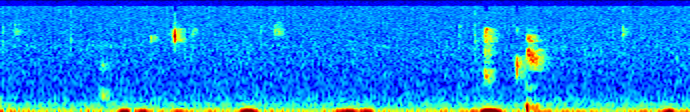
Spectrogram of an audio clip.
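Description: A few faint computer mouse clicks in near silence, the clearest pair about three seconds in, as slides are duplicated from a right-click menu.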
